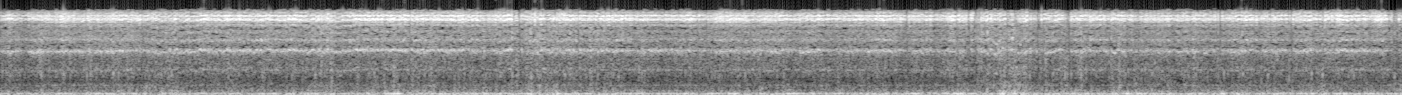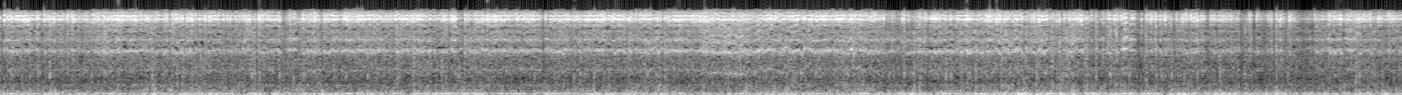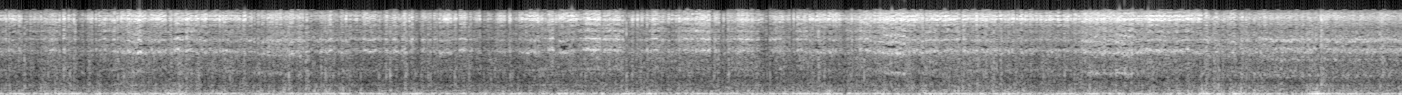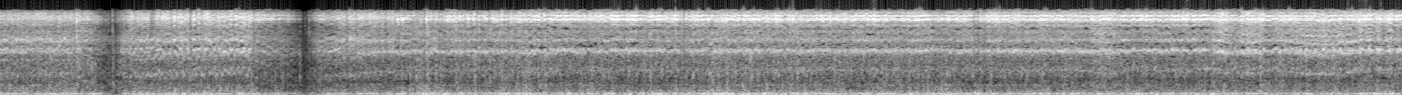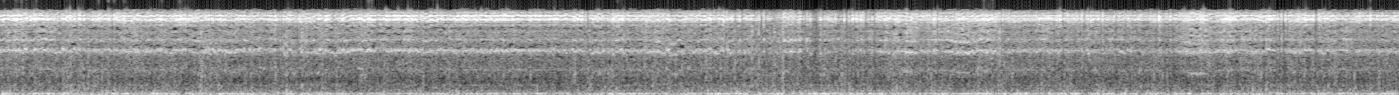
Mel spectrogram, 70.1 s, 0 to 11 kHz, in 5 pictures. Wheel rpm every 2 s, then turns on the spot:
230, 230, 230, 230, 230, 230, 240, 230, 230, 240, 230, 230, 230, 230, 230, 220, 230, 230, 230, 230, 200, 150, 140, 230, 230, 230, 230, 220, 230, 230, 230, 230, 230, 230, 230.
none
